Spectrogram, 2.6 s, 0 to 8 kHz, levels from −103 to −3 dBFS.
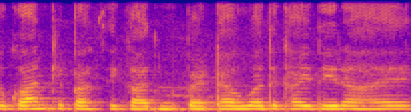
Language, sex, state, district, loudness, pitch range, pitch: Hindi, female, Chhattisgarh, Bastar, -15 LUFS, 235-240 Hz, 235 Hz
